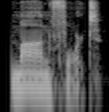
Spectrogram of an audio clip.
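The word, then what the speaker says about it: Mon4t: called Monfort and they the way they spell it out it's m o n and then the number four and then T manfort very creative and they quote ziv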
